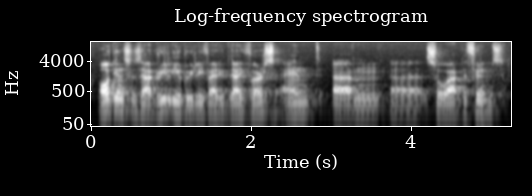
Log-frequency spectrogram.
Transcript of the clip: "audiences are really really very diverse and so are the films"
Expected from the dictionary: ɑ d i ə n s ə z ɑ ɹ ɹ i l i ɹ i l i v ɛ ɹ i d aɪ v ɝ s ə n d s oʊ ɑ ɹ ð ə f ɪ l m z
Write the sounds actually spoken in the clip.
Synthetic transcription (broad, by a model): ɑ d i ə n s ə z ɑ ɹ ɹ i l i ɹ i l i v ɛ ɹ i d aɪ v ɝ s ə n d s oʊ ɑ ɹ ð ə f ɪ l m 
